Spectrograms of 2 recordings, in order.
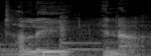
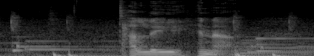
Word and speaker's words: Talihina: A lot of people pronounce it Talihina, but it's actually pronounced Talihina. Talihina.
